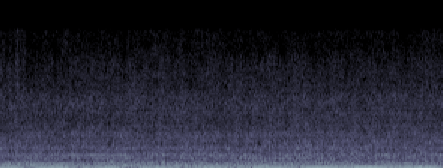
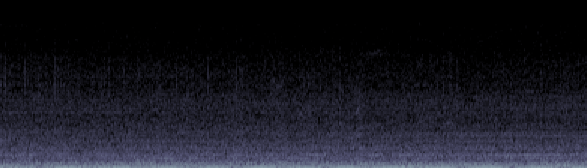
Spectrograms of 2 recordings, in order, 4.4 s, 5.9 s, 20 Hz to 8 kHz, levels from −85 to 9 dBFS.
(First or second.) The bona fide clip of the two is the second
